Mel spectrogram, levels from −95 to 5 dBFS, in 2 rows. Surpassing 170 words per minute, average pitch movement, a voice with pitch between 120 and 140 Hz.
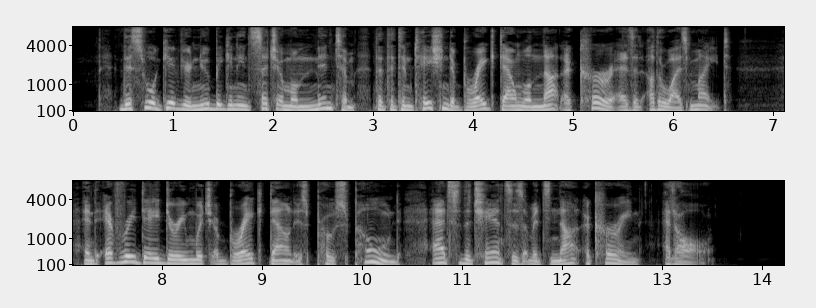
Yes: average, 180 wpm; average, 4.8 semitones; low, 135 Hz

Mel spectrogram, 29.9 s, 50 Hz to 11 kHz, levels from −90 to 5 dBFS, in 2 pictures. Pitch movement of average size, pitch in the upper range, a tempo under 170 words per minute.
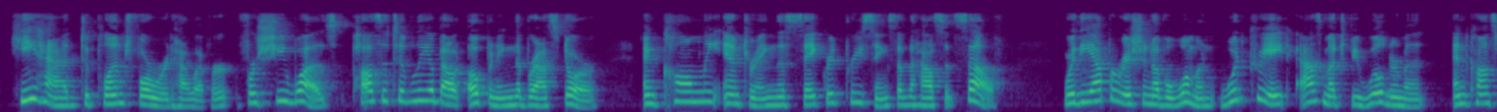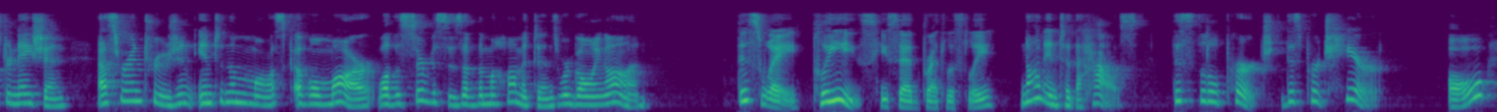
No: wide, 5.7 semitones; high, 220 Hz; average, 150 wpm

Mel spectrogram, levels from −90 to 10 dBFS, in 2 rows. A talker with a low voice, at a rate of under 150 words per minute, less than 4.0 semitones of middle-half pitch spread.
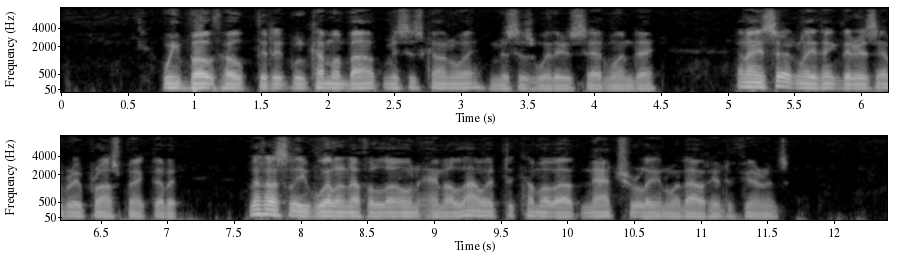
No: very low, 90 Hz; average, 195 wpm; average, 3.2 semitones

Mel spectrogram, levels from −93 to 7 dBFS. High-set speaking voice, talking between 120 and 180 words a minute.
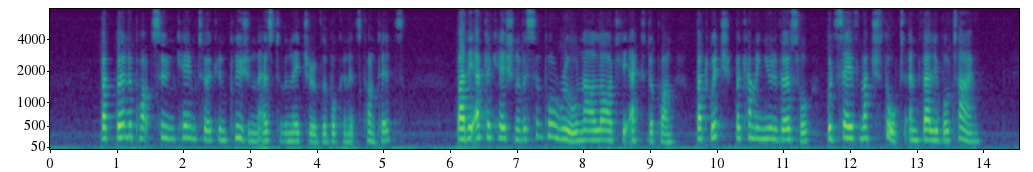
Yes: high, 215 Hz; average, 160 wpm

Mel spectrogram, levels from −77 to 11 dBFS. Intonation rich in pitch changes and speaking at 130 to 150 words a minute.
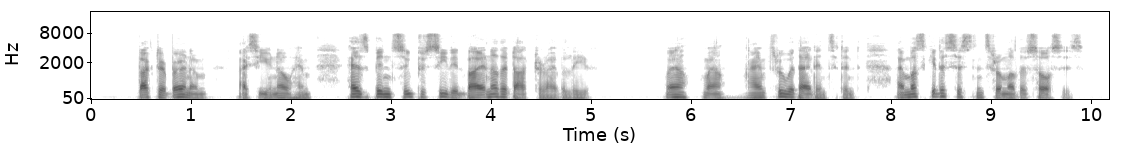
No: wide, 6.3 semitones; average, 175 wpm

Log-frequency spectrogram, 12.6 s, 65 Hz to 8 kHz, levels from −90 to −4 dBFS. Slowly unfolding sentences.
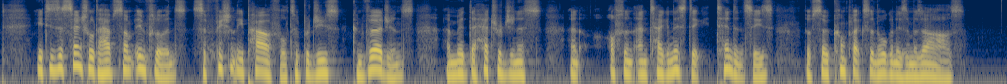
Yes: slow, 125 wpm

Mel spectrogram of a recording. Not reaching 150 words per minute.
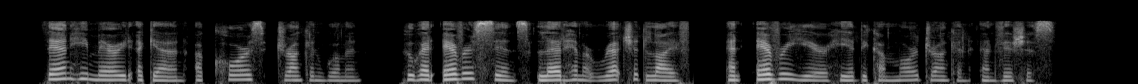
Yes: average, 140 wpm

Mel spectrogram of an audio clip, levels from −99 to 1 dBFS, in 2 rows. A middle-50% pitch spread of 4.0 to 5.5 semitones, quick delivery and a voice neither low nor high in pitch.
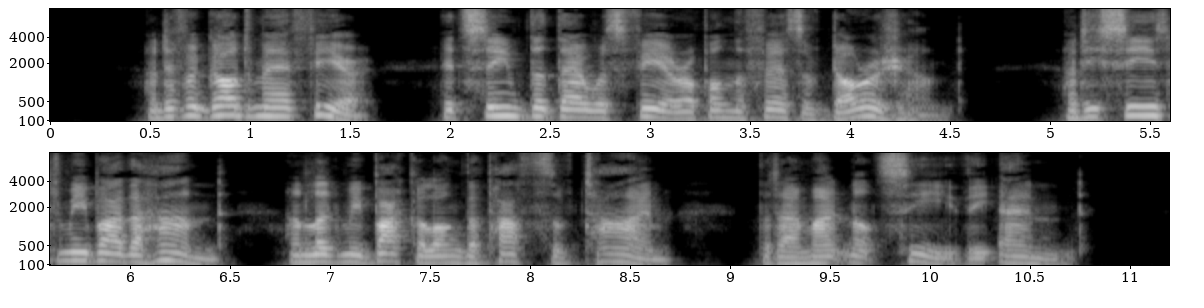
Yes: average, 4.7 semitones; fast, 215 wpm; medium, 150 Hz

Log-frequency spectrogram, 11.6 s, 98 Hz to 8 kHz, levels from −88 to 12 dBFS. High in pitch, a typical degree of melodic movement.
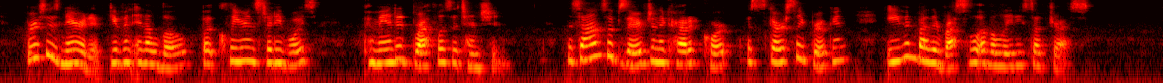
Yes: very high, 290 Hz; average, 3.6 semitones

